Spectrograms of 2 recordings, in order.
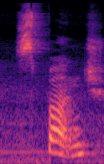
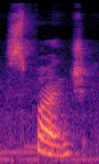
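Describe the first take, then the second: No difference in how they are said.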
